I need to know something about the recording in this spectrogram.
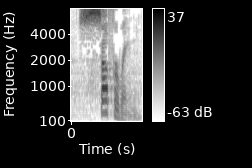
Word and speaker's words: suffering: suffering here we go stress goes right there on the first syllable suffering so we're talking about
